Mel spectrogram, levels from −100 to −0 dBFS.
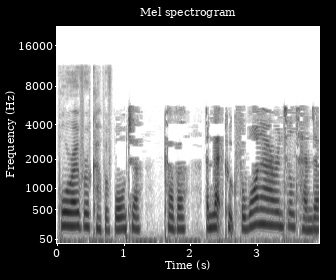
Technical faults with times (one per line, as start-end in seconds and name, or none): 0.83-3.94 adaptive stream at a lower bitrate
